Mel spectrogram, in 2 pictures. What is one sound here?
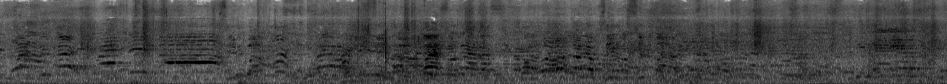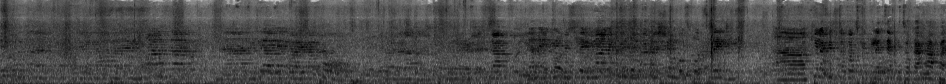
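Young women cheer and scream with excitement close by.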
